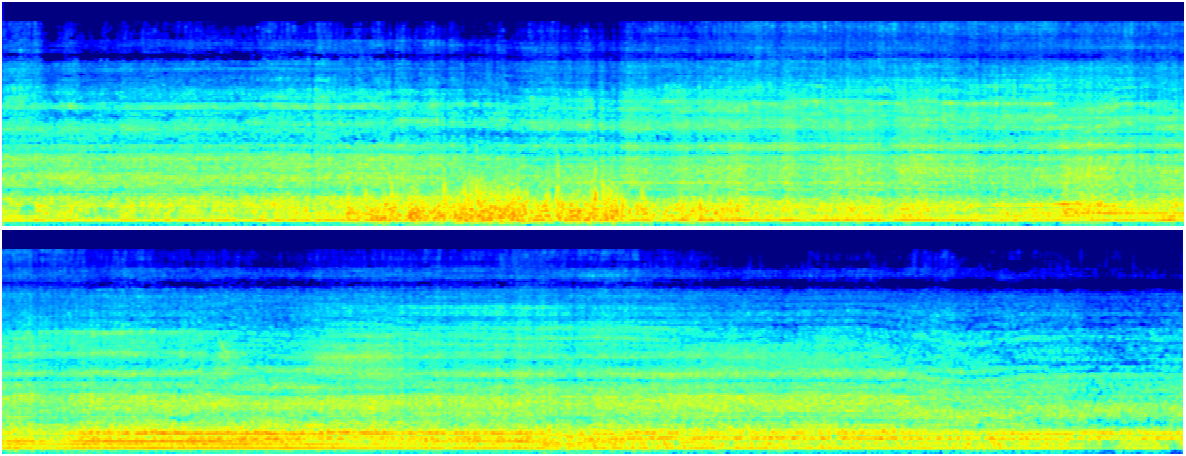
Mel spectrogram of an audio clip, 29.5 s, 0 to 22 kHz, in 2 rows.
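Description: Sonalika DI-50 RX tractor's diesel engine running steadily under load as it pulls a rotary tiller through a flooded paddy field, with water and mud churning around the tiller. It grows louder as the tractor passes close in the middle, then fades as it drives away.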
